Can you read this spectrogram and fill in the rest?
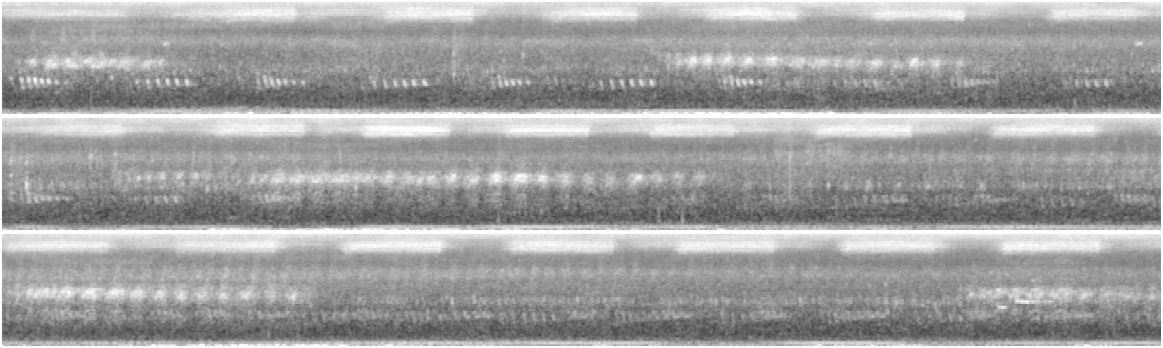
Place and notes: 東眼產業道路, Sanxia Dist. - Bird call
traffic sound, Bird call, The plane flew through, In the mountains of the road side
